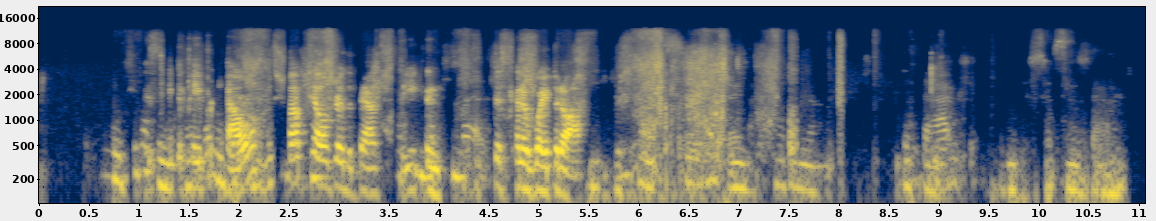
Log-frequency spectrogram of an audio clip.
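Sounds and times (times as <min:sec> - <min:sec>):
scratchy rubbing on canvas: 0:01.5 - 0:07.6.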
